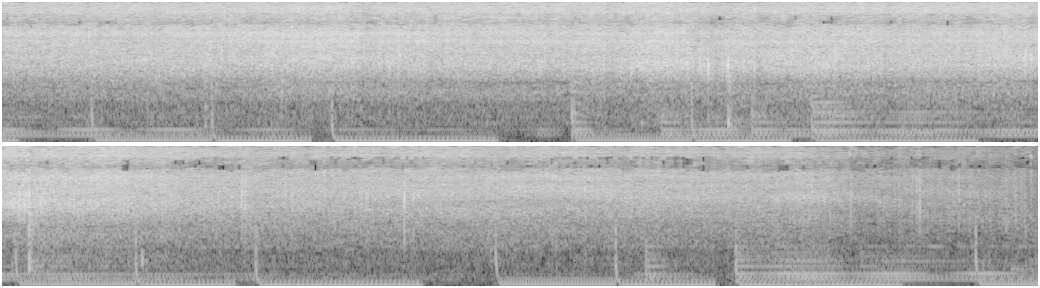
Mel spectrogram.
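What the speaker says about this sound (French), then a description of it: "on va faire revenir le Saint-Jacques" Scallops sear in a hot pan with a loud, steady sizzle. A rhythmic low rattling and scraping runs underneath, as if the pan is being moved, and nobody speaks.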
